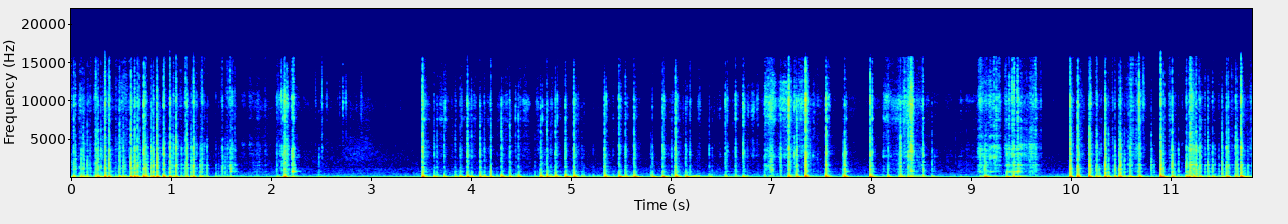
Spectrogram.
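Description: A paper plate is tapped with the fingers in quick, uneven bursts separated by brief quiet pauses. The taps are dull and papery, with short scratchy textures and most of the energy sitting low.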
